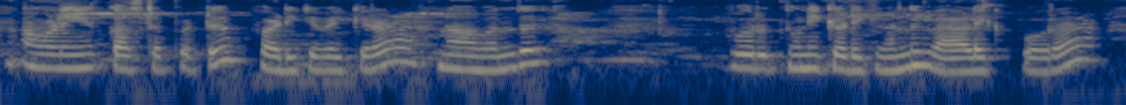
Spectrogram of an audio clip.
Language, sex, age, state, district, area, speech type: Tamil, female, 18-30, Tamil Nadu, Dharmapuri, rural, spontaneous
